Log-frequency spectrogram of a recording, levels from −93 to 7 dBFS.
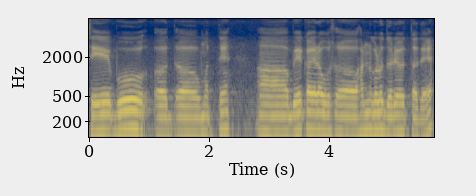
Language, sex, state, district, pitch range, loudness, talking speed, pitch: Kannada, male, Karnataka, Shimoga, 120-140 Hz, -14 LUFS, 75 wpm, 130 Hz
